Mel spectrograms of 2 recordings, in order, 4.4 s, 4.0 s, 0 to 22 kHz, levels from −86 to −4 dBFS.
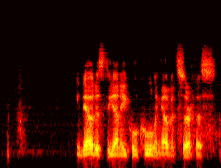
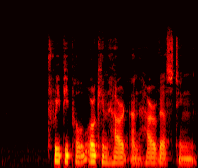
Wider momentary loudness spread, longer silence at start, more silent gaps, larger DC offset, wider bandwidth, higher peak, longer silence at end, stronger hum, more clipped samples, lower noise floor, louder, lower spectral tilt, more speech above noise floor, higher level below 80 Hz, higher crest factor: about the same, 10 LU vs 11 LU; second, 0.4 s vs 0.95 s; neither; neither; second, 8.6 kHz vs 12.5 kHz; first, -10 dBFS vs -18 dBFS; about the same, 0.15 s vs 0.05 s; neither; neither; second, -74 dBFS vs -78 dBFS; first, -28 LUFS vs -38 LUFS; second, -3 dB/octave vs -6 dB/octave; first, 45 dB vs 41 dB; second, -78 dBFS vs -66 dBFS; about the same, 20 dB vs 20 dB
